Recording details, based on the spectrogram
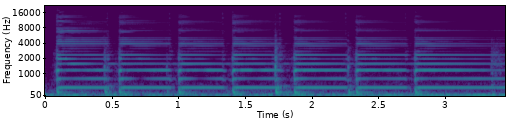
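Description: Acoustic guitar note on the second fret of the low E string, plucked about eight times in an even, steady pulse, each pluck bright and close with a short ring before the next.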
